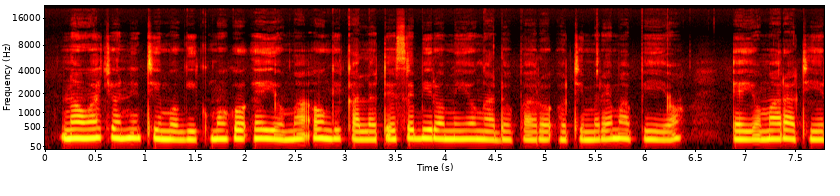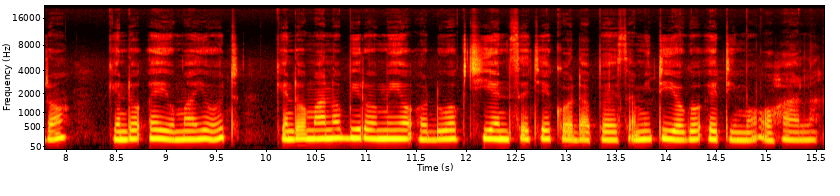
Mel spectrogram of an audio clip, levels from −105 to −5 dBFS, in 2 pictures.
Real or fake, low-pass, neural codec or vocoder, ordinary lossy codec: real; none; none; none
